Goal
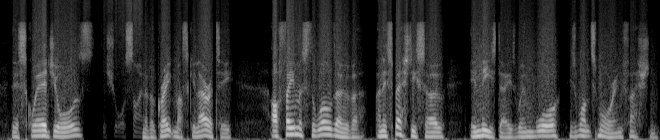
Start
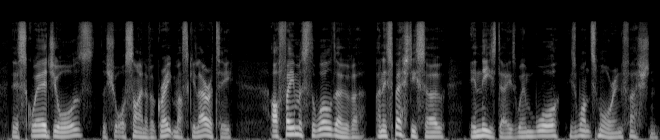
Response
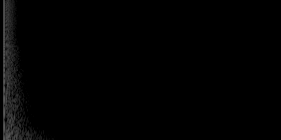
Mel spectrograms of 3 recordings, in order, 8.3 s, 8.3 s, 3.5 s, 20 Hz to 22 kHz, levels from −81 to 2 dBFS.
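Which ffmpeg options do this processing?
-filter_complex "[0:a]acrusher=bits=4:mode=log:mix=0:aa=0.000001,asettb=1/sr,asplit=3[link_01][link_02][link_03];[link_01]atrim=end=1.044[link_04];[link_02]atrim=start=1.04:end=1.79,asetpts=PTS-STARTPTS,afade=type=in:duration=0.004:curve=qsin,afade=type=out:start_time=0.746:duration=0.004:curve=qsin,aderivative[link_05];[link_03]atrim=start=1.786[link_06];[link_04][link_05]acrossfade=duration=0.004:curve1=hsin:curve2=qsin[link_07];[link_07][link_06]acrossfade=duration=0.004:curve1=qsin:curve2=hsin"

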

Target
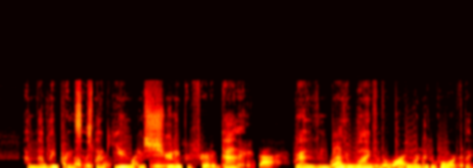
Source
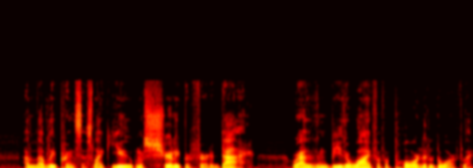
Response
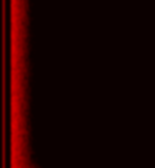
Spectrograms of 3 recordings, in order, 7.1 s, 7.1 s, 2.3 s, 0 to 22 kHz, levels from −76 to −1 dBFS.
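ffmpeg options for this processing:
-filter_complex "[0:a]acrossover=split=530[link_01][link_02];[link_01]aeval=exprs='sgn(val(0))*max(abs(val(0))-0.0158,0)':channel_layout=same[link_03];[link_03][link_02]amix=inputs=2:normalize=0,acrossover=split=380|1200[link_04][link_05][link_06];[link_04]adelay=30[link_07];[link_05]adelay=550[link_08];[link_07][link_08][link_06]amix=inputs=3:normalize=0,volume=4.5dB"

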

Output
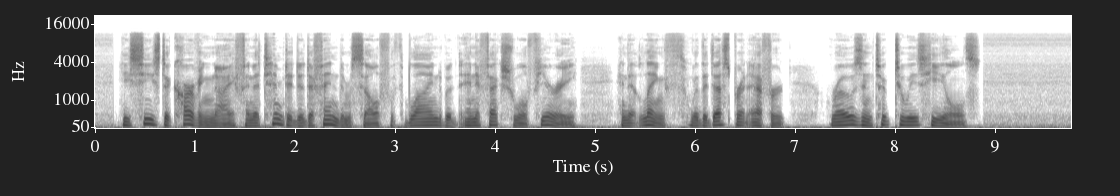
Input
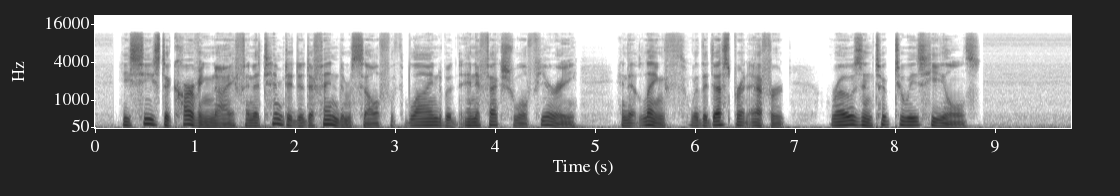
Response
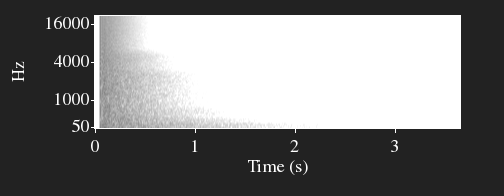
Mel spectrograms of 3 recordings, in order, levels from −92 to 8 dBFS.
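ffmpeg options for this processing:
-af "acompressor=threshold=-28dB:ratio=2"

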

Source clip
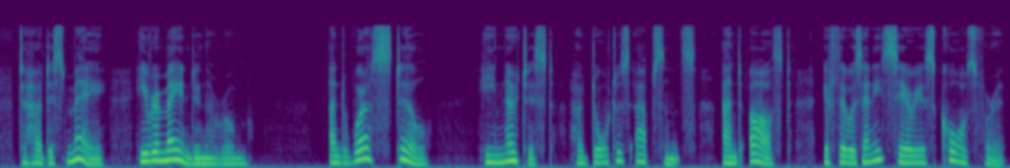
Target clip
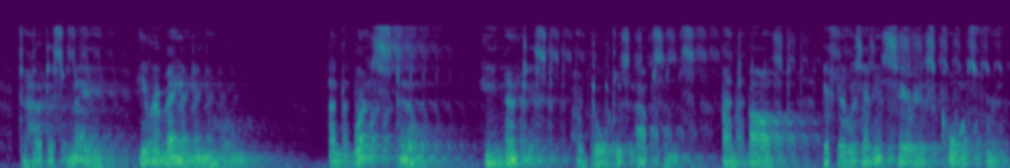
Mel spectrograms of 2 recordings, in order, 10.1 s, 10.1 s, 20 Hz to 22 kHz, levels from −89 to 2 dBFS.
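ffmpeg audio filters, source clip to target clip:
ffmpeg -i in.wav -af "afftfilt=real='re*pow(10,13/40*sin(2*PI*(1.3*log(max(b,1)*sr/1024/100)/log(2)-(-2.7)*(pts-256)/sr)))':imag='im*pow(10,13/40*sin(2*PI*(1.3*log(max(b,1)*sr/1024/100)/log(2)-(-2.7)*(pts-256)/sr)))':win_size=1024:overlap=0.75,afftfilt=real='hypot(re,im)*cos(2*PI*random(0))':imag='hypot(re,im)*sin(2*PI*random(1))':win_size=512:overlap=0.75,aecho=1:1:130|260|390|520|650:0.266|0.136|0.0692|0.0353|0.018,volume=-3dB" out.wav

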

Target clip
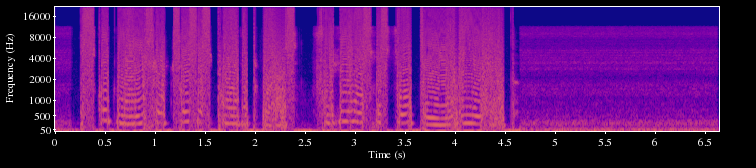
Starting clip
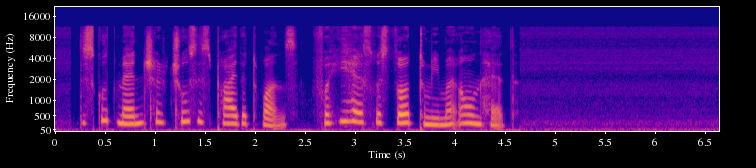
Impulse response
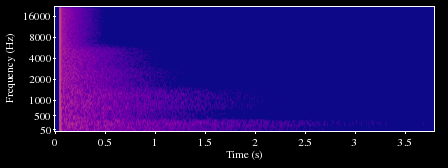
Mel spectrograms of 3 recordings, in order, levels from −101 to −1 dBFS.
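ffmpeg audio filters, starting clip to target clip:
-filter_complex "[0:a]aeval=exprs='(tanh(79.4*val(0)+0.2)-tanh(0.2))/79.4':channel_layout=same,asplit=2[link_01][link_02];[link_02]adelay=15,volume=-11.5dB[link_03];[link_01][link_03]amix=inputs=2:normalize=0,aeval=exprs='(mod(224*val(0)+1,2)-1)/224':channel_layout=same,volume=12dB"

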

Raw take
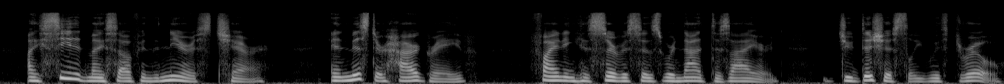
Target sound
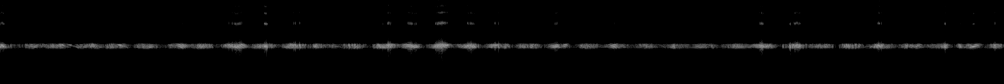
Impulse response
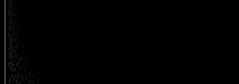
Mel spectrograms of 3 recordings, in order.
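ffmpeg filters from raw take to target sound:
-af "aeval=exprs='val(0)+0.5*0.0141*sgn(val(0))':channel_layout=same,areverse,acompressor=threshold=-36dB:ratio=16,areverse,apsyclip=35dB,asuperpass=centerf=2300:order=12:qfactor=6.9,aderivative,aecho=1:1:494|988|1482:0.501|0.115|0.0265,tremolo=f=3.4:d=0.91,volume=29.5dB,asoftclip=hard,volume=-29.5dB,volume=4dB"

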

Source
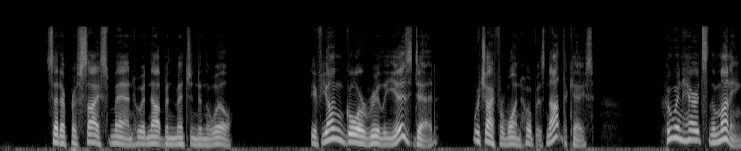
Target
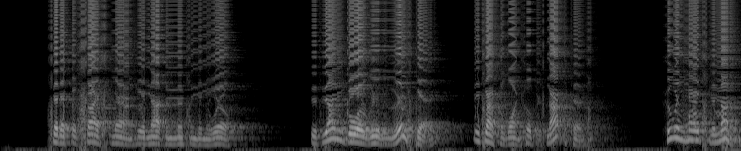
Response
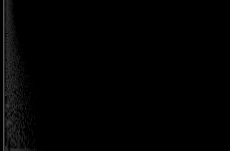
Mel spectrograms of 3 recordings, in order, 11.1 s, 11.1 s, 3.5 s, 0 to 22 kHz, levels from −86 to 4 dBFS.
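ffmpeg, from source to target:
-filter_complex "[0:a]acrossover=split=170[link_01][link_02];[link_01]acompressor=threshold=-55dB:ratio=6[link_03];[link_03][link_02]amix=inputs=2:normalize=0,acrusher=samples=18:mix=1:aa=0.000001:lfo=1:lforange=10.8:lforate=0.48,aexciter=amount=5.2:drive=3.7:freq=5000[link_04];[1:a]atrim=start_sample=2205[link_05];[link_04][link_05]afir=irnorm=-1:irlink=0,volume=-7dB"

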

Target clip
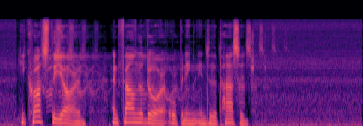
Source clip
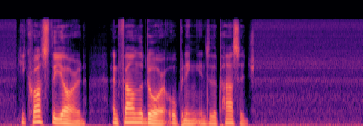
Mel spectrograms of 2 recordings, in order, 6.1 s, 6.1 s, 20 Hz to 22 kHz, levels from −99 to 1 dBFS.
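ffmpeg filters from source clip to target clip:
ffmpeg -i in.wav -filter_complex "[0:a]highpass=58,acrossover=split=1300[link_01][link_02];[link_01]acompressor=threshold=-30dB:ratio=6[link_03];[link_02]aecho=1:1:209|418|627|836:0.224|0.0963|0.0414|0.0178[link_04];[link_03][link_04]amix=inputs=2:normalize=0,volume=-2.5dB" out.wav

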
